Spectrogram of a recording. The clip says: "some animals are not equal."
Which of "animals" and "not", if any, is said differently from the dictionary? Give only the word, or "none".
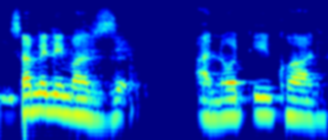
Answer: animals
